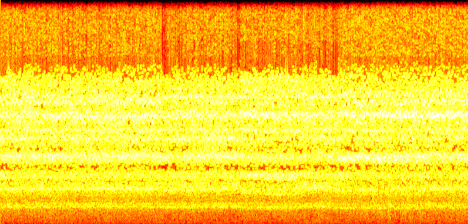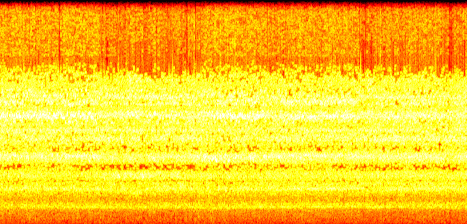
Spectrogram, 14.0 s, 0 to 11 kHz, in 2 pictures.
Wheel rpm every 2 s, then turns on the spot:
230, 230, 220, 230, 220, 230, 230.
none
